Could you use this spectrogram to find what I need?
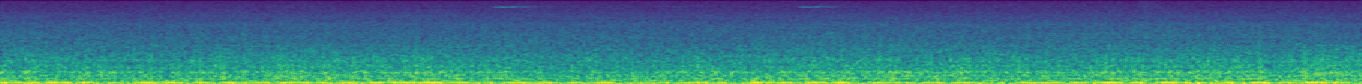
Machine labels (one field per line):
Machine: fan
